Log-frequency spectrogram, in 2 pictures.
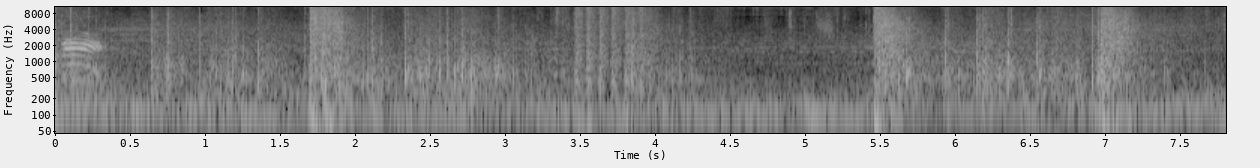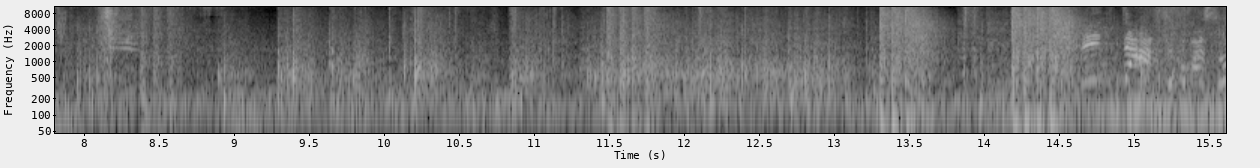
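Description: Dense film gunfire fills a battle scene on sector 3B, with rapid bursts of automatic weapons, sharp cracks and heavy booms repeating loudly and close throughout, mixed with shouted voices.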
